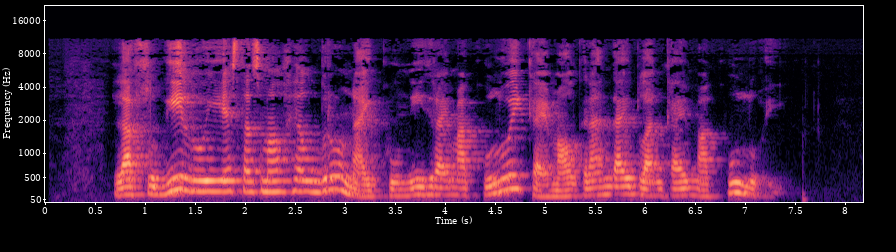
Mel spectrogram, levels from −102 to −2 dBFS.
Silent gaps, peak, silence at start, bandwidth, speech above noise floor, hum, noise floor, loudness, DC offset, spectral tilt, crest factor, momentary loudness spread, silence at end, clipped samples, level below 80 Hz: none; -6 dBFS; 0.7 s; 11.5 kHz; 49 dB; none; -75 dBFS; -26 LUFS; under 0.1%; -4 dB/octave; 20 dB; 9 LU; 0.85 s; under 0.1%; -66 dBFS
